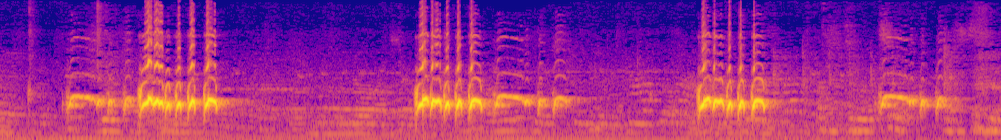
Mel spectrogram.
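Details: Local zebra dove in full singing form, played as a lure to make other doves sing quickly; three loud pulsed cooing phrases, each a rapid stuttering burst ending in a drawn-out slurred coo, repeated about every two seconds, plus a softer trailing coo.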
